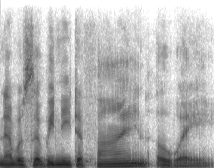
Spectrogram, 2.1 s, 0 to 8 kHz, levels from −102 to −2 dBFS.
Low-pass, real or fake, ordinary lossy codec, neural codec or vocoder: 7.2 kHz; real; Opus, 32 kbps; none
